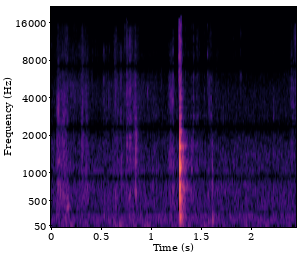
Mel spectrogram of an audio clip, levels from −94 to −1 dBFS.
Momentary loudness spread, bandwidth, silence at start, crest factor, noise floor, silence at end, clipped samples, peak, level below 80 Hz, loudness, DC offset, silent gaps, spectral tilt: 26 LU; 16 kHz; 1.25 s; 36 dB; -66 dBFS; 1.15 s; under 0.1%; -8 dBFS; -74 dBFS; -34 LUFS; under 0.1%; none; -3.5 dB/octave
